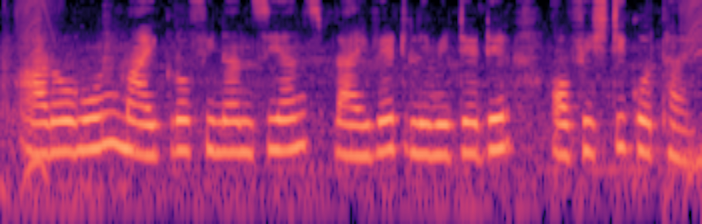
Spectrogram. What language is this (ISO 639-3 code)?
ben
